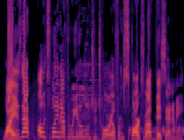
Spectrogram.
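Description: A man's voice: very high voice, huge pitch swings, fast, sharp tone, slight background noise. A man hosting a let's play, giving rambling, sarcastic gameplay commentary. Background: faint game music.

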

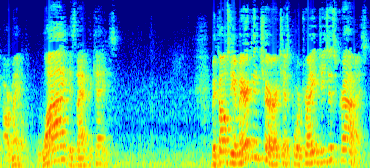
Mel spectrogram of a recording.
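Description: A man's voice: on the high side, bright, forceful tone, echoey room, a little hiss or hum. A middle-aged man pastor preaching a sermon at a lectern, asking emphatic rhetorical questions, recorded by a far camera in a large carpeted church room.

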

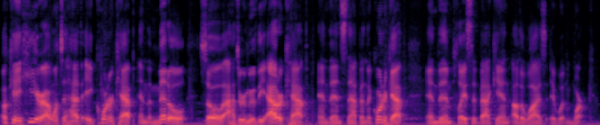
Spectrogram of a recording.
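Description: A man's voice: medium pitch, a little fast, few pauses, fairly bright tone. A man hosting a casual game tutorial voice-over in a joking, conversational manner. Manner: self-deprecating, joking, conversational. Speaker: video host.

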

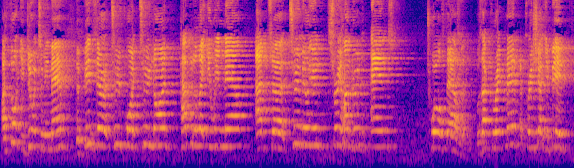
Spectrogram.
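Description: A young man working as an auctioneer, calling a live auction with energetic, projected bid-spotter patter, repeating figures and coaxing bidders. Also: extremely high pitch, normal speed. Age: young adult. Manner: projected, energetic delivery to a room. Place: conference room with seated audience. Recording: very echoey room, distant mic, faint noise.

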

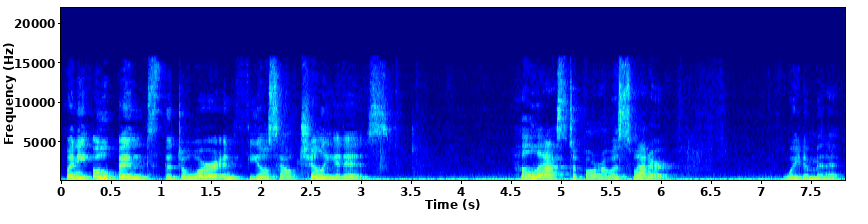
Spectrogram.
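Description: In a small home living room, a young woman with a medium-pitched voice performs a picture book the way a teacher would, lively and full of expression, with asides and questions for the kids listening. A phone camera set a little way off captures her, along with a faint hiss or hum.

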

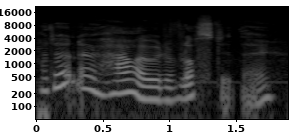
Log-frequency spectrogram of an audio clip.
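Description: A man's voice: sits high, sing-song, fast talker, no room sound. A man hosting a let's play, talking in a rambling, stammering, giggly way. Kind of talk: casual gaming commentary.

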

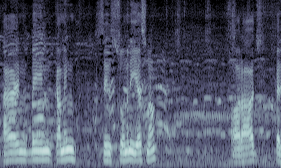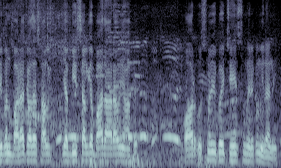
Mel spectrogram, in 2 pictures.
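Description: A man's voice: medium pitch, fairly even intonation, measured pace, a crowd in the background, low-quality recording. A man from Jharkhand in India, narrating his bus trip in a casual, reflective travel vlog and slipping English phrases into his talk. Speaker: travel vlogger. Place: bus and roadside stops outdoors. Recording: street and vehicle noise behind.

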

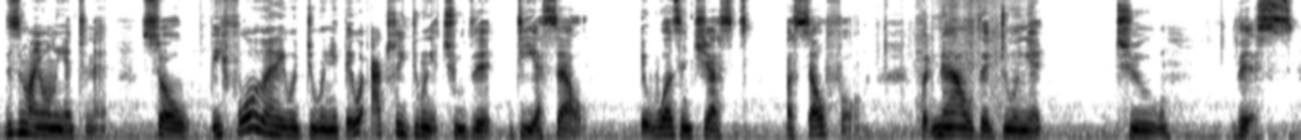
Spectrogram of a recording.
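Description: Speaking a little slowly in a low, darkish voice, this middle-aged vlogger from the Bronx has a New York accent tinged by West Indian roots. At night in a dim room, she earnestly and insistently circles around her point in a casual talk to her close-up phone camera, over a faint hiss or hum.

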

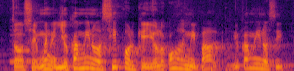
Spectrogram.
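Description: A man with a Cuban Spanish accent giving a conversational sermon as a minister, slowing down to read scripture aloud. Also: high-pitched, expressive, a bit bright, faint music behind. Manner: conversational preaching, slows down reading scripture. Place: church.

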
